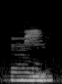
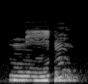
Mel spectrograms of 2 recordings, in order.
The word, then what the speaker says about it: 年: The original pronunciation of the word 年, the word year, we pronounce as 年, the fourth tone, but we always use the word 年, the second tone, when we express the years.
